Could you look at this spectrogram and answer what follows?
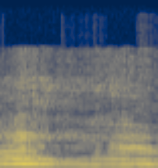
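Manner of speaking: loud, high crash cry. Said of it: "Boom, I hear".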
